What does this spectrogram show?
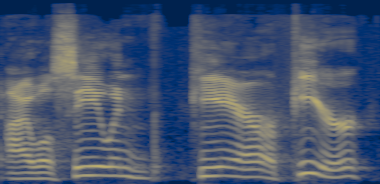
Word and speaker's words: Pierre: will see you in pierre or pier pier right you know here look it's video absolutely it's spelled pierre like the french guy but it's actually pronounced pier i knew that part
